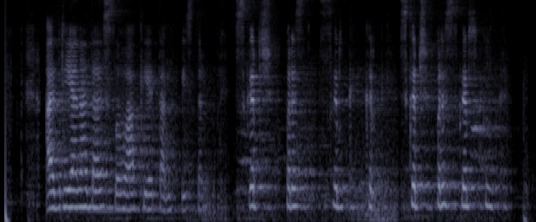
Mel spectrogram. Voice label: Slovakian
